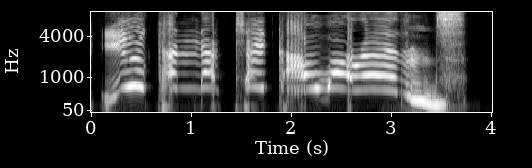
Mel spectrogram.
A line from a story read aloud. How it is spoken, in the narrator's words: she screamed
